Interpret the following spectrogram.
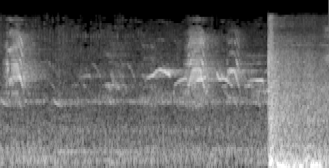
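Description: Birds chirping over low outdoor background noise: a short call just after the start, then a quick cluster of rising-and-falling chirps about one and a half seconds in.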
